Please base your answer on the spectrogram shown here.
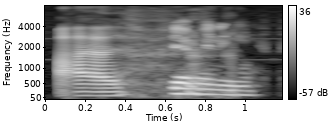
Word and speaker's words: Gemini: Is it pronounced Gemini or Gemini? Gemini. The Yeah. program Gemini. Like knee.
